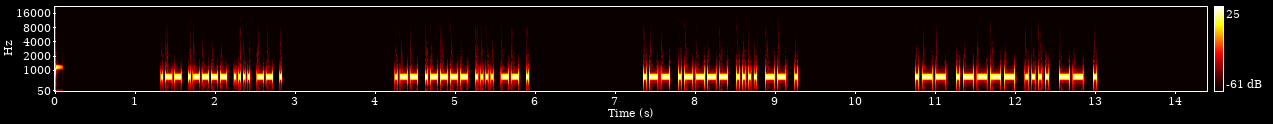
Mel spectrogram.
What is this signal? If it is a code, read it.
Morse code, heard as a keyed tone, about 35 wpm, 700 Hz. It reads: W1HME W1HME W1HME W1HME
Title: Speed Racing - USA 1x3 Call Signs 28wpm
